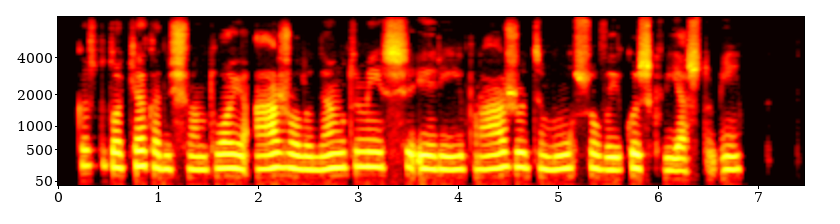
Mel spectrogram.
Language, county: Lithuanian, Vilnius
